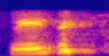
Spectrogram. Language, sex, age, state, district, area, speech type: Kannada, female, 45-60, Karnataka, Mysore, urban, conversation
